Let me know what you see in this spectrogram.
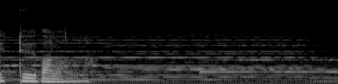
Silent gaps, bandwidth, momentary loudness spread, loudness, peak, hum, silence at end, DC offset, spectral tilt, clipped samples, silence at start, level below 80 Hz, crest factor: none; 15.5 kHz; 16 LU; -35 LUFS; -12 dBFS; none; 0 s; under 0.1%; -8.5 dB/octave; under 0.1%; 0 s; -62 dBFS; 22 dB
